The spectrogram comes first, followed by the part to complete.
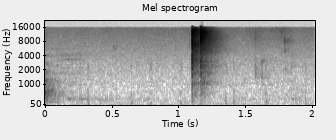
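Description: One short, sharp noise about a second in, as the clip-in bangs hairpiece is picked up and handled; otherwise quiet room tone.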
